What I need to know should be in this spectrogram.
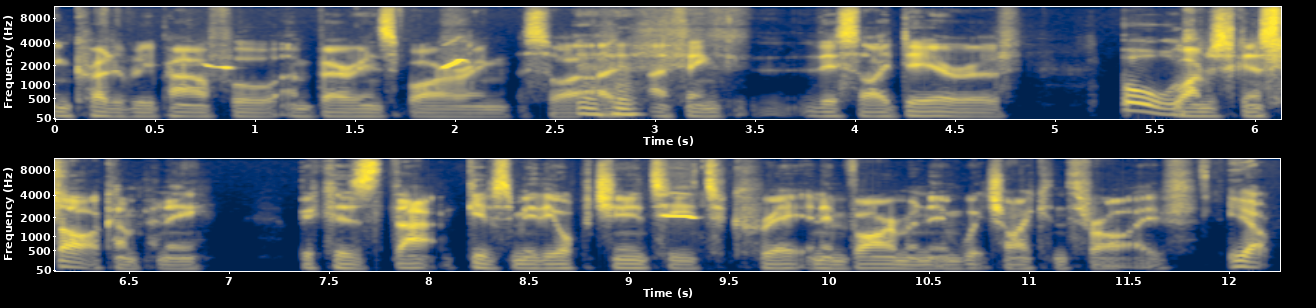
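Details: Adult man; Plain speech.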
